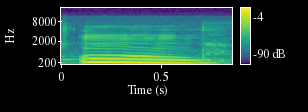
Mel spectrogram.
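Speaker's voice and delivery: "n" as a sustained nasal hum; isolated phoneme. Shown as a demonstration. Teacher recalling a gesture already shown, "n" hummed long. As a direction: hold "n" as a sound, not a letter name. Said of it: "je l'avais montré aussi".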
